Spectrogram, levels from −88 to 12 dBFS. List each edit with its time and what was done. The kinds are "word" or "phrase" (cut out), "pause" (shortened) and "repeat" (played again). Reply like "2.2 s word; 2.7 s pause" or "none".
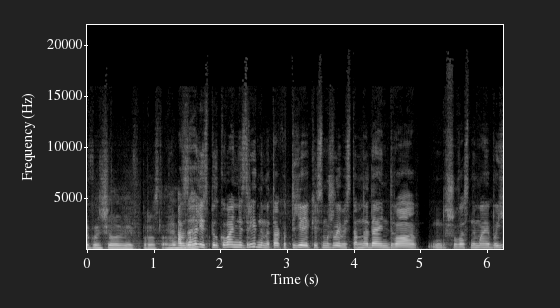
none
